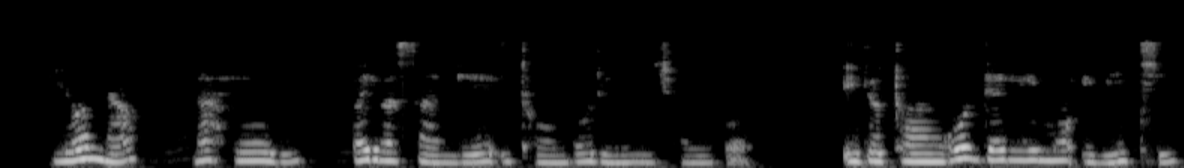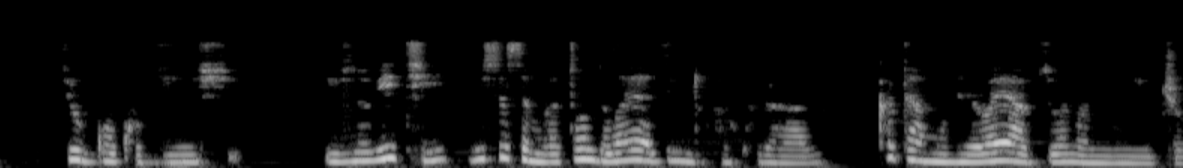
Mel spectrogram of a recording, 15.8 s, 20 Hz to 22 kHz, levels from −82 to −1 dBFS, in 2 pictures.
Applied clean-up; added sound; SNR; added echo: none; none; none; reverberation time 0.3 s.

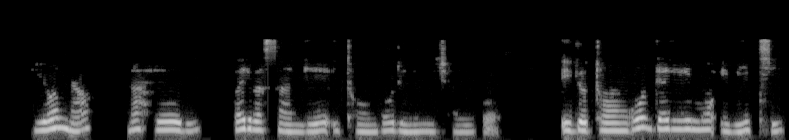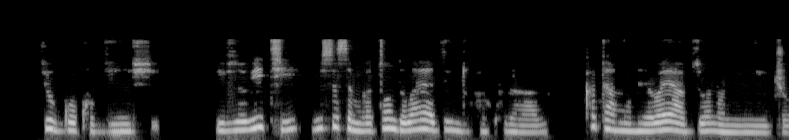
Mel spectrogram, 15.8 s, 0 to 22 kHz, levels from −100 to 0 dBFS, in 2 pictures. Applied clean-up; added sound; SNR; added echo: none; none; none; none.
